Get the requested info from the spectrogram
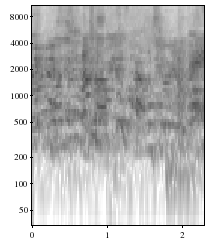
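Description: Background chatter: several people talking at once in a room, a little quieter than the nearby foreground talk.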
